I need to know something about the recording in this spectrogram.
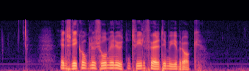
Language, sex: Norwegian, male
